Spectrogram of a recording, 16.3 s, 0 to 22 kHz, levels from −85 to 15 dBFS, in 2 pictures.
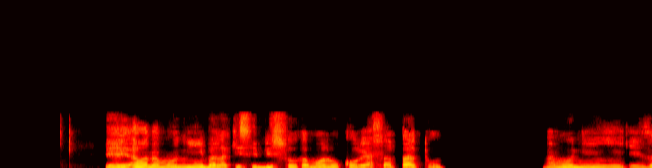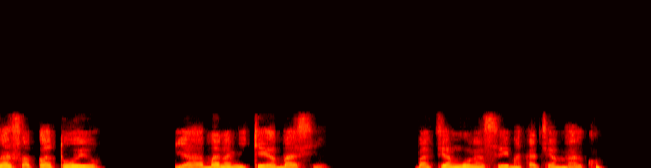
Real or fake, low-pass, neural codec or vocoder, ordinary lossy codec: fake; 7.2 kHz; codec, 44.1 kHz, 2.6 kbps, DAC; AAC, 32 kbps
